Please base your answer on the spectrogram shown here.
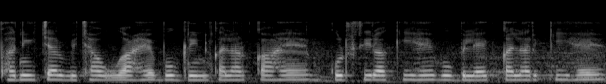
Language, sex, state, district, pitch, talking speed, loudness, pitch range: Hindi, female, Jharkhand, Sahebganj, 210 Hz, 170 wpm, -25 LUFS, 205-215 Hz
